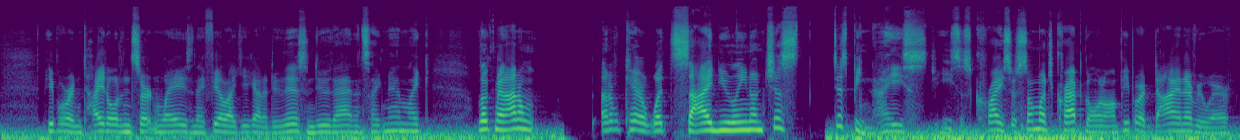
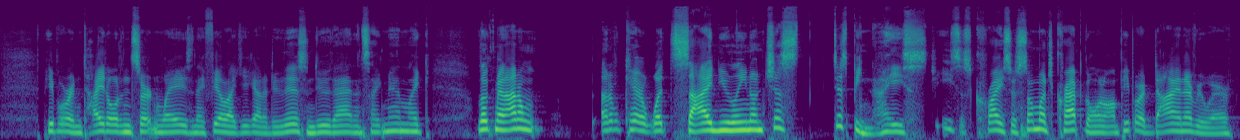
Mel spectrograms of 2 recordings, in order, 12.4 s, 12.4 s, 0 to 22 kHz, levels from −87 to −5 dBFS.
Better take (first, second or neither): second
